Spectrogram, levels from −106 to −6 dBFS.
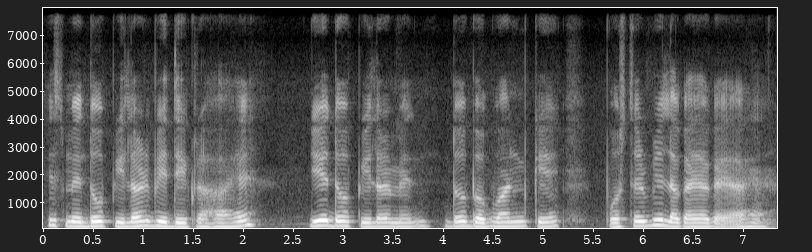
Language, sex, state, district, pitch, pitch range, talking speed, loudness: Hindi, male, Arunachal Pradesh, Papum Pare, 155 Hz, 140-170 Hz, 155 wpm, -16 LUFS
